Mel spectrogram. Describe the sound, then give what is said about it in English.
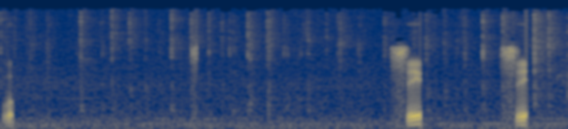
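A few separate keystrokes on a computer keyboard while a file path is typed in. Sparse, sharp clicks come at the start, then after a long pause, with one faint tap in between. “Let's go to my sounds directory. I'm just going to type in my path to that very quickly here.”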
